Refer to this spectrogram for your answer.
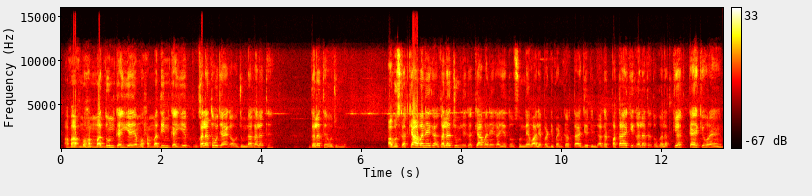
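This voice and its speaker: A man teaching a Quran grammar class, explaining patiently, checking in with his students and slowly repeating words to show how they are said. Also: a little high. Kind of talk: online class lecture.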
